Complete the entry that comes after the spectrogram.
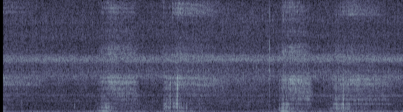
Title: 車の中でいびきをかいて寝る Snoring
